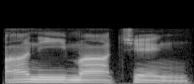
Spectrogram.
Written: A-ni-ma-ch'ing

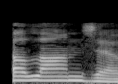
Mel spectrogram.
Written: Alonso

